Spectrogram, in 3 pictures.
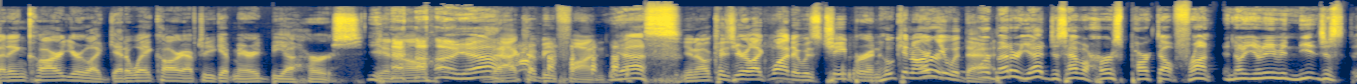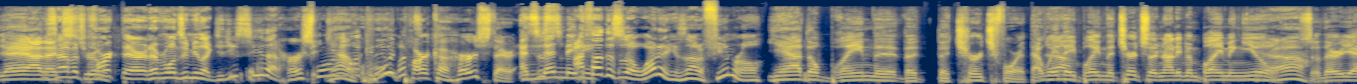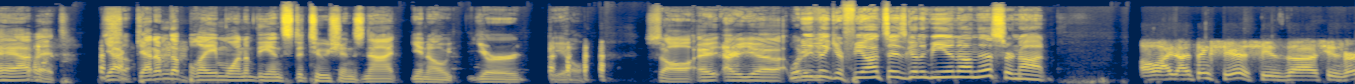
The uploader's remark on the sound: Our first caller. We're at the Knickerbocker Liquor Locker in Haskins, ND.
